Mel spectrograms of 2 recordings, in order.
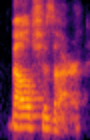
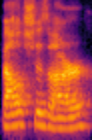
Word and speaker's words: Belshazzar: introduced to that ruler which is his son belshazzar now it's interesting because daniel was given a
